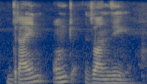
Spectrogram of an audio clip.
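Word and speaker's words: dreiundzwanzig: और इसी प्रकार हम 23 को प्रोनाउंसिएट करेंगे द्राइन उंट ज़्वांज़ीग।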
